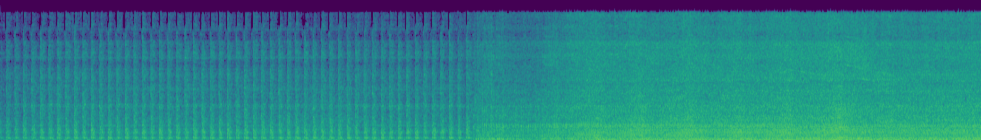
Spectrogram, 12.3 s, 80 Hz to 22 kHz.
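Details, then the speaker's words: 2014 Mercedes Sprinter W906 316CDI, 4-cyl turbo-diesel OM651, approx 230,000 km, first start after EGR valve and intake manifold removal and soot cleaning: steady cranking for six seconds after a few attempts, then catches into an even, healthy idle. "It's taken a few attempts, but the engine will fire up. Let's listen to it."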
